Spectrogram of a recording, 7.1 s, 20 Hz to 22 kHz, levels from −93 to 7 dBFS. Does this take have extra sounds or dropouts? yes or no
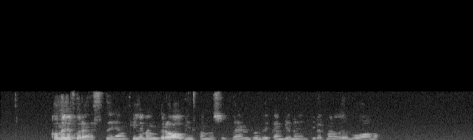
no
